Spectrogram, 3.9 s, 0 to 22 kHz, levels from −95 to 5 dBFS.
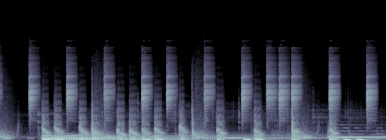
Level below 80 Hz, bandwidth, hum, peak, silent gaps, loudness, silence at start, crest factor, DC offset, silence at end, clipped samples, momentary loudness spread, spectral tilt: -28 dBFS; 13 kHz; none; -6 dBFS; none; -23 LUFS; 0 s; 16 dB; under 0.1%; 0 s; under 0.1%; 6 LU; -5.5 dB/octave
